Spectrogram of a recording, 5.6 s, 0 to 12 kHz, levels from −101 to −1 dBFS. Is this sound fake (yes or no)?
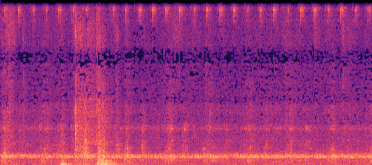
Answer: no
